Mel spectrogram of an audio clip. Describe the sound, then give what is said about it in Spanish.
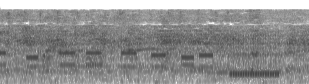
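Mobile phone number being dialed: a few short keypad beeps, then a longer, louder steady tone, all over a busy, noisy background. “Está, lo voy a llamar al celular.”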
